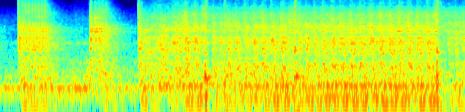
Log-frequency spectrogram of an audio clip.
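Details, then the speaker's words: Turbo Firebird with COPO cam and a newly built fuel system: starter cranks in short bursts, then a longer rough crank that never settles into idle; it fired once but wouldn't stay running, cause unknown. "i'm not sure why once it did crank over and fire off why it didn't stay running which is weird"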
